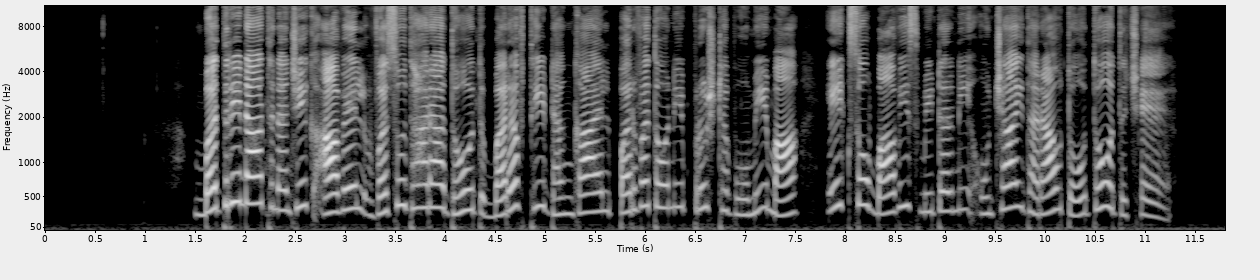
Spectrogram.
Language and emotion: Gujarati, neutral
